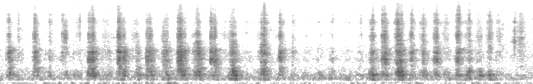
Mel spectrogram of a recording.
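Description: A wooden stylus scratches lines into a flat black-coated scratch-art paper sheet held by one hand, drawing a planet. The result is a quick series of short, dry scraping strokes with a papery rasp that reaches into bright highs.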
